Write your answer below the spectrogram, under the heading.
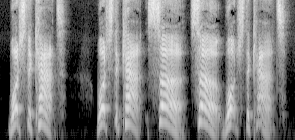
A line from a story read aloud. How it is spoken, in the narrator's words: Start shouting to me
